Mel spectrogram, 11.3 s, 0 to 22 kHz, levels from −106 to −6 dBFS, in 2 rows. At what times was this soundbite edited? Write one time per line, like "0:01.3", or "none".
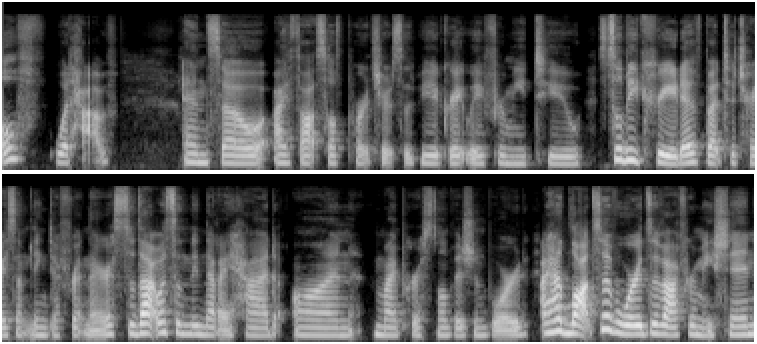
0:01.3
0:04.4
0:09.6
